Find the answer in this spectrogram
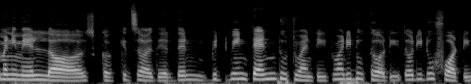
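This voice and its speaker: A woman's fairly high voice at a fairly quick pace with ordinary pitch variation, in a dry, close sound with no echo. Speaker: software trainer. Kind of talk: live training session. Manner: fast; halting with fillers.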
